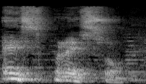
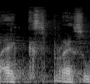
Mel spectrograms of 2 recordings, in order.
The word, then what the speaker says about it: espresso: we need to make espresso espresso Bravo no expresso Dex espresso good pronunciation Bravo from scratch so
